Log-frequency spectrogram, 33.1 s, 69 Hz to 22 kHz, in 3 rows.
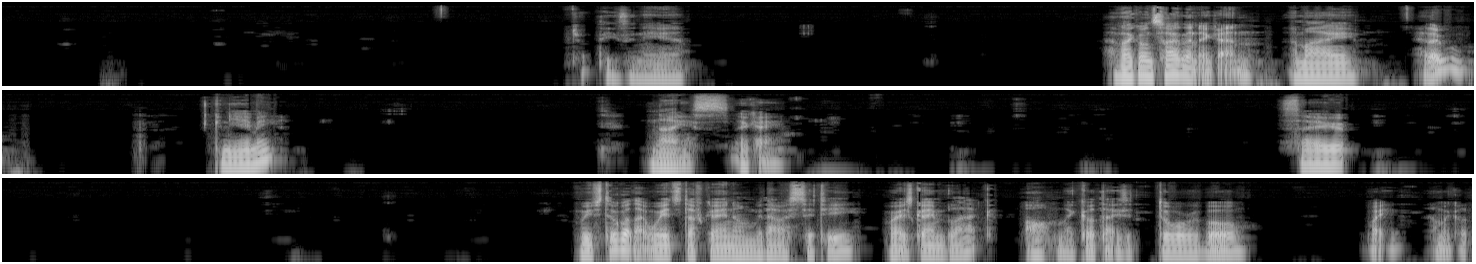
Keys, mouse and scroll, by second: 0.1 drag, 3.6-6.7 middle drag, 16.9 middle click, 17.5 scroll down 2, 18.1-18.9 shift+middle drag, 18.9 scroll up 5, 19.6-29.4 middle drag.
